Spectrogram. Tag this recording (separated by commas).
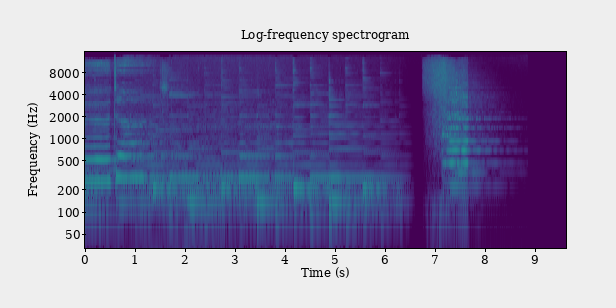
Music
